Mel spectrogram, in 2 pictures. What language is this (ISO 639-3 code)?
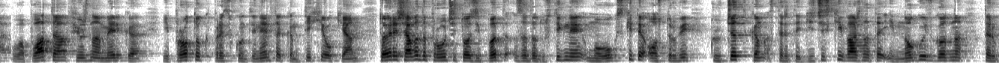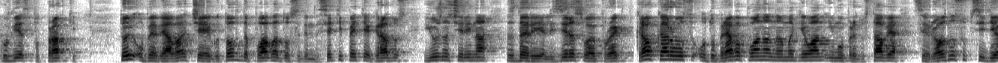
bul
